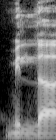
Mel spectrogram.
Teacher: لفظ اللہ کو باریک پڑھنا ہے، اس سے پہلے حرف پر زیر ہے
